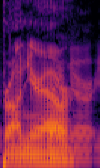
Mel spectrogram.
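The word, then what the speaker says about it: Bron-Yr-Aur: Bronier Hour.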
